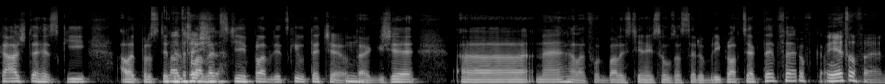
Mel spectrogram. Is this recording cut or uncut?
uncut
